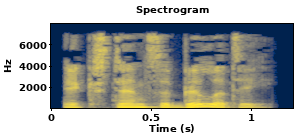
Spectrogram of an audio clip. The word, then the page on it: extensibility: British English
